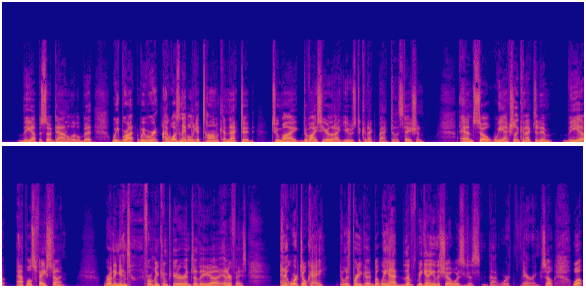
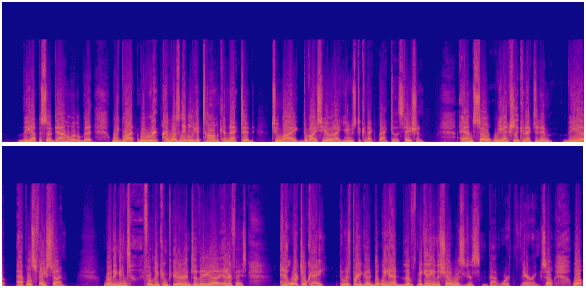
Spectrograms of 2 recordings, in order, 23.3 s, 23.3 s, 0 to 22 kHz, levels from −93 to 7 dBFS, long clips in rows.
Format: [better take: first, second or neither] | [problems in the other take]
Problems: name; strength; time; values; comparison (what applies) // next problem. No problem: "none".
first | distortion; heavy; 5 dB below the speech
